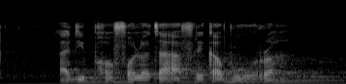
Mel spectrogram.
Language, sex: Southern Sotho, male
